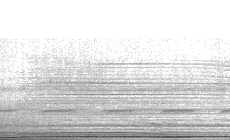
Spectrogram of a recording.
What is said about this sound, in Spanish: Era una especie de aullido. Me desperté de un sobresalto. Era la madrugada.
